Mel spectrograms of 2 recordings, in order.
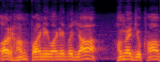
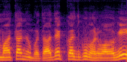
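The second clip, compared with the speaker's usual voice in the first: ordinary delivery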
